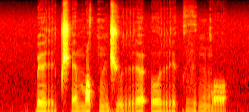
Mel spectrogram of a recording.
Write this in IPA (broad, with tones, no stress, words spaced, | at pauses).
k͡pø˦r t͡ʃʼɛ˧mɔ˦tˤ nd͡ʒu˨rœ˦ ʔo˧rʏ˧kvu˧ ŋ͡mɔ˨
